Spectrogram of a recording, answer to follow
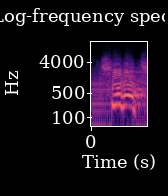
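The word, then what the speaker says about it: Ćirić: FM I mention here chich is this m this mathematician they pronounced chich I went in belgrad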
